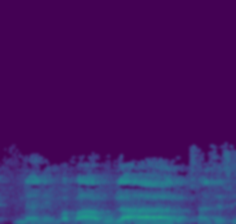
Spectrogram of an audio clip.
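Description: A Buddhist monk's voice reciting in a chant-like, sing-song cadence, with notes held at a steady pitch between gliding phrases.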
